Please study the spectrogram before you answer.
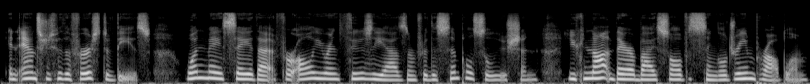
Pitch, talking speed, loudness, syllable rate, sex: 235 Hz, 200 wpm, -16 LUFS, 5.6 syllables/s, female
